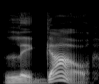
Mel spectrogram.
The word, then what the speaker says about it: legal: You'll hear it pronounced legal with the stress on the last syllable, and it rolls off the tongue in almost every interaction.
